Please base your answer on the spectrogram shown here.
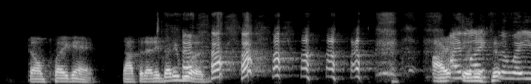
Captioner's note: laughing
